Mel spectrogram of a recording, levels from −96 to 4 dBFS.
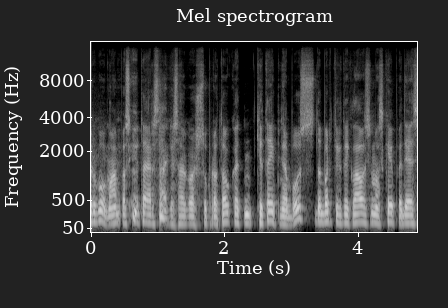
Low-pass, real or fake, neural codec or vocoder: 14.4 kHz; fake; vocoder, 44.1 kHz, 128 mel bands, Pupu-Vocoder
